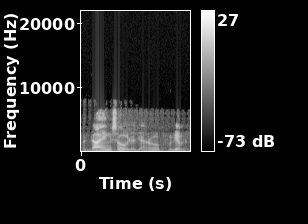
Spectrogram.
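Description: An actor playing a grave, commanding army general in old radio drama, speaking in a formal, stately way. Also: male voice, deep voice, brisk, fairly bright tone, dull audio, soft background music. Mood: strained. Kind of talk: 1940s-50s radio drama acting. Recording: faintly noisy old radio recording.

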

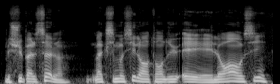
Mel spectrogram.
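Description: Male actor as worn-out obsessed man, mid-range voice, halting, agitated, repetitive, naturalistic audio fiction. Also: medium pitch, a little hiss or hum, close to an everyday voice. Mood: fretful. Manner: agitated, halting, repeating himself. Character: exhausted, obsessed man tormented by a phantom noise. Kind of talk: naturalistic French audio drama acting.

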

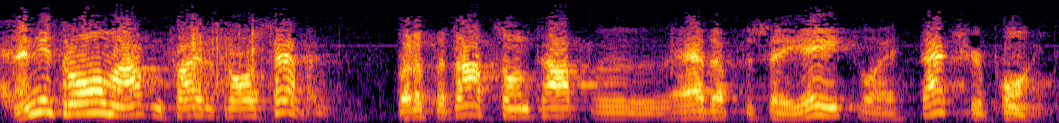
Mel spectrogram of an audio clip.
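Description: An American man playing a brash, folksy middle-aged husband and fast-talking schemer in 1940s radio comedy style. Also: high voice, expressive, bright, forceful tone, breathy edge, exaggerated voice. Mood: instructing. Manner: folksy, slangy, swooping delivery. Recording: dull, noisy old 1940s radio recording.

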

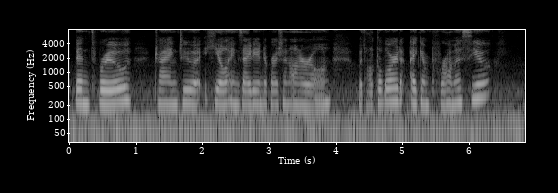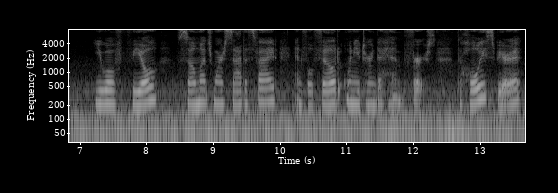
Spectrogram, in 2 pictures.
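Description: A woman's voice: mid-range voice, gravelly, a little mellow. A young woman with a scratchy voice hosting a casual faith podcast, talking earnestly and chattily straight to her listeners. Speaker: podcast host.

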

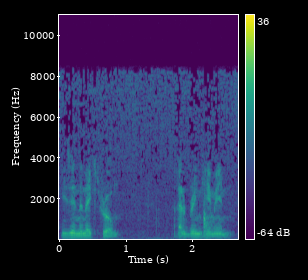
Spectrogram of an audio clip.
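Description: An actor playing a kindly, avuncular judge in an old-time radio drama, genial and deliberate, with a husky voice. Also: male voice, deep voice, steady tone, a little hiss or hum, lightly acted. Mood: measured, grave. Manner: genial, measured, hemming. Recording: tinny, muffled vintage radio recording.

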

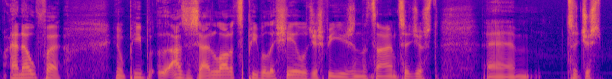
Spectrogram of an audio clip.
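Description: A man's voice: on the low side, fairly even intonation, fairly quick, darkish tone, no echo. A man co-hosting a podcast in loose, casual banter with his fellow hosts. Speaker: podcast co-host.

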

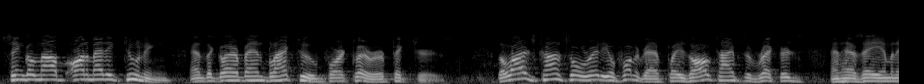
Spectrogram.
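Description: Folksy male quiz host for vintage radio, encouraging, highish voice, phone-like sound. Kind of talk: old-time radio quiz hosting.

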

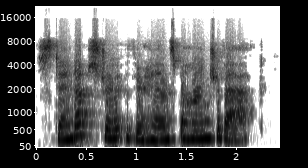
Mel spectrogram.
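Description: A woman voicing a domineering, teasing, strict mistress in an audiobook, speaking in an imperious, deliberate way. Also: medium pitch, expressive, natural voice. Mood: commanding, probing. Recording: roomy, echoing room sound.

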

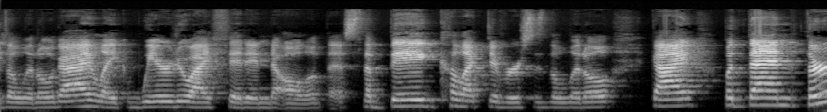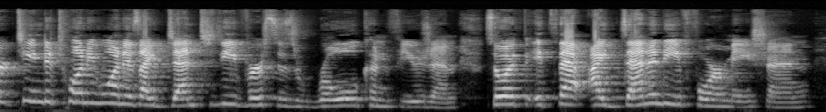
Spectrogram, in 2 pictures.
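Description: A woman co-hosting a podcast, explaining ideas casually and emphatically with rhetorical questions. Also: medium pitch. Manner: animated, emphatic, uses rhetorical questions and acted-out quotes. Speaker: podcast co-host.

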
